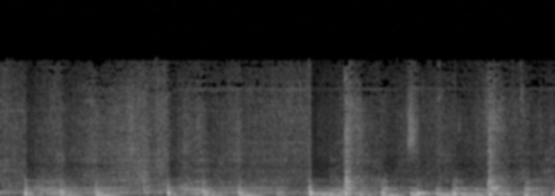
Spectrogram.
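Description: Live instrumental song intro on a hollow-body electric guitar: picked notes in a repeating rhythmic pattern over deep low notes.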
